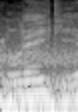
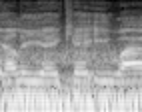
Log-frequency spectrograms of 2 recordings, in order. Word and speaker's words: Leakey: Junction is 70 miles Leakey it looks like Leakey l EA ke Y but up here it's pronounced Leakey so enjoy the drive ladies and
